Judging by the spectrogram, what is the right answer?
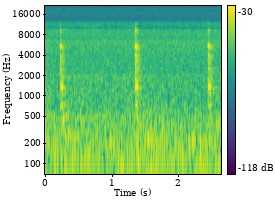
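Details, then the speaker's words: Household radiator (heating battery) in a quiet room ticking sharply about every 1.1 seconds; owner says it didn't do this before but does now; cause unknown, she asks whether she can fix it herself. "Раніше вона так не робила зараз робить"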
